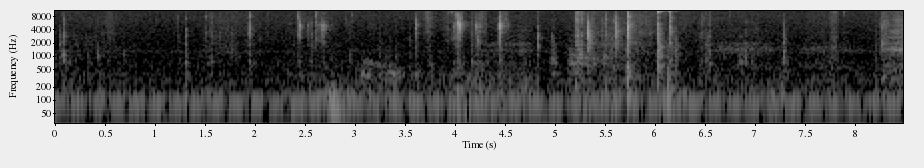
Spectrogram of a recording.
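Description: Sparse faint clicks and ticks of a small hex driver and small metal parts at an RC buggy's front hub as the wheel hex and drive pin are taken out, with a few sharper clicks around the middle, over a low steady hum.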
